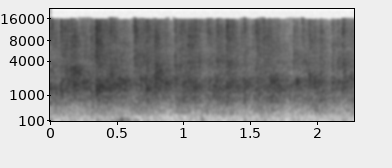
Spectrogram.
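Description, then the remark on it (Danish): Steady church audience applause celebrating the planned inauguration of a new church centre on 31 March 2024 at Easter, a dense wash of many hands clapping at an even, moderate loudness with no pauses, and no voices standing out. “Det må gerne lige klappe lidt af.”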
